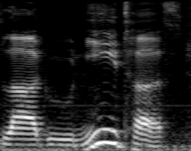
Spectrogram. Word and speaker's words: Lagunitas: never noticed before actually they tell you how to pronounce Lagunitas lagoon eat us on lip of the bottle that's really funny yeah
